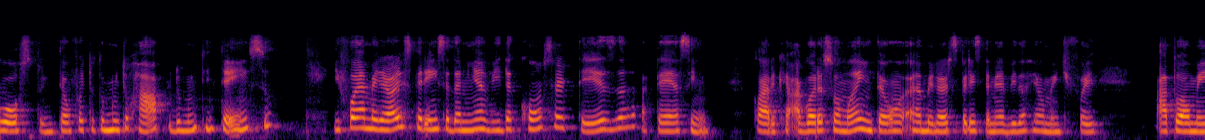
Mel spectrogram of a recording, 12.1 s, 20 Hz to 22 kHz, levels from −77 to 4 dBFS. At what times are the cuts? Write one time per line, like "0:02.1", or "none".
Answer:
none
